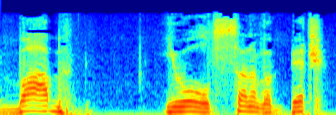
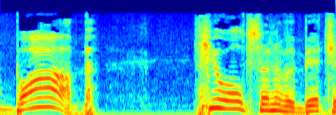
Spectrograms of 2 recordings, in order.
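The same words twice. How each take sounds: First: The tone is cold and hostile. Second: The tone is warm and friendly. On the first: It is an insult. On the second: It is an affectionate greeting.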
